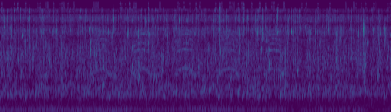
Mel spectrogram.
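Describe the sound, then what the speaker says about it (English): A garden water feature runs as a soft, steady trickle and splash, with an even wash of falling water throughout and no talking. "You can hear my water fountain, water feature that I have in my garden"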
